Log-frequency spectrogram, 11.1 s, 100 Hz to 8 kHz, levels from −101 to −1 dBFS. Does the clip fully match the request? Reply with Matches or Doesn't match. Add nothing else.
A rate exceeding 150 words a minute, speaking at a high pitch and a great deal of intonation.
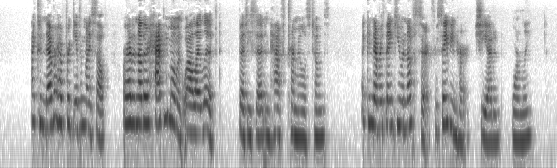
Matches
